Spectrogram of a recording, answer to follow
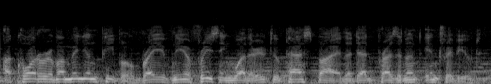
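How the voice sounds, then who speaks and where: Solemn deep-voiced American newsreel man, dull vintage soundtrack. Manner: grave, reverent, measured oratory. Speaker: newsreel narrator. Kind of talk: solemn 1960s newsreel narration. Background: loud music.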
